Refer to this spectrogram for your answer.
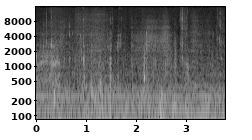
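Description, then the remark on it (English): Someone bites into and chews cranberry sauce flavored candy corn, with a series of soft, irregular crunchy clicks and wet mouth sounds over a steady low hum, no talking. “I've just been reminded why I hate candy corn.”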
